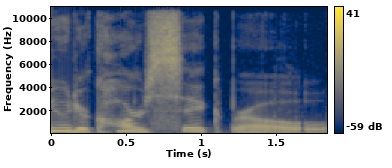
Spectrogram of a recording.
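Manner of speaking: soft, hyped-up macho bro voice. Speaker acting out a guy praising a friend, in a Chad voice. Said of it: "I'm doing my Chad voice".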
